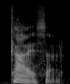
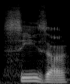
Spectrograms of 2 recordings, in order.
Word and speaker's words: Caesar: interest in this case, it's Gaius Julius with the U phonemic vowel length, it's long, Caesar. That's how they read it in classical Latin pronunciation. Caesar would be modern English adaptation, which is absolutely fine. And then Caesar is how we would pronounce it in ecclesiastical Latin, which of course would not be period accurate.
